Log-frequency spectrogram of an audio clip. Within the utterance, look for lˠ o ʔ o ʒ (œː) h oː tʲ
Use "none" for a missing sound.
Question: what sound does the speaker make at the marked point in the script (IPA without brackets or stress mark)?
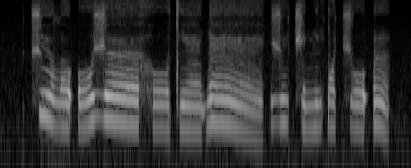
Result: œː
